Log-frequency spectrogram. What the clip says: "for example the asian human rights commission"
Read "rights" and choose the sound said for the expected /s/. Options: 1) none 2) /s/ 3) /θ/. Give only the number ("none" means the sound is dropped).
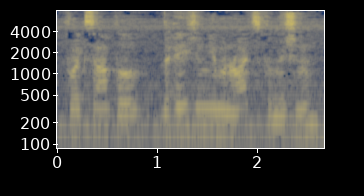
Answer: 2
